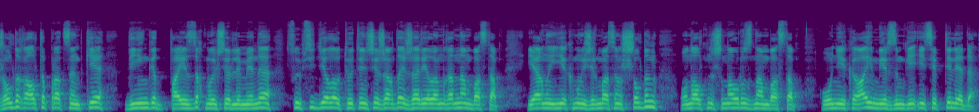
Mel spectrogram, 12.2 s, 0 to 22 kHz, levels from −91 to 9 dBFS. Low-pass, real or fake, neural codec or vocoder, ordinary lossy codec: 9.9 kHz; real; none; none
